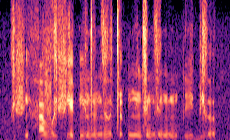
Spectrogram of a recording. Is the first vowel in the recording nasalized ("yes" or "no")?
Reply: yes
